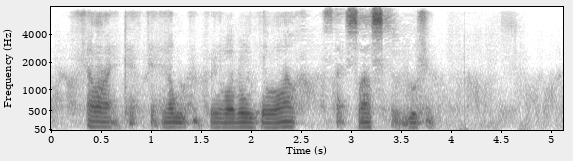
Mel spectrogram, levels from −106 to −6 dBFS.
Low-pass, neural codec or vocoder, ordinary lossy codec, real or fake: 7.2 kHz; codec, 16 kHz, 0.5 kbps, FreqCodec, larger model; Opus, 24 kbps; fake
